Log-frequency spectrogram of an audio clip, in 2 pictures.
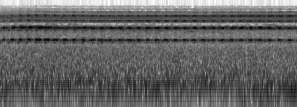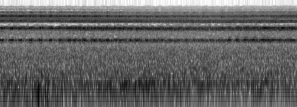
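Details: Higurashi cicada calling in a Japanese summer at Nishigo Village, Fukushima Prefecture: rapid pulsing notes, about four per second, swell and fade over the first seconds above a steady high insect hum, with some wind noise.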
